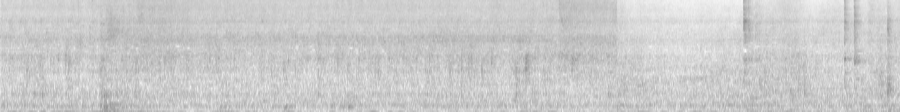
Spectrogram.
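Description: Chicken pieces and chopped onion sizzling in hot oil in a steel kadai: a steady hiss that eases off about six seconds in, with a few short clicks near the end.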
